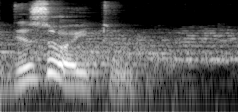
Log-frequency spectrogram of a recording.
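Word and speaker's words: eighteen: Eles são os números com T e TIN, como, por exemplo, 80, que é 80, e 18, que é 18. Perceba como a primeira sílaba é tônica nos números com T, com final T.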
